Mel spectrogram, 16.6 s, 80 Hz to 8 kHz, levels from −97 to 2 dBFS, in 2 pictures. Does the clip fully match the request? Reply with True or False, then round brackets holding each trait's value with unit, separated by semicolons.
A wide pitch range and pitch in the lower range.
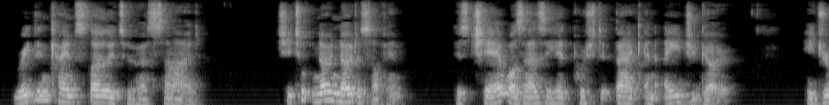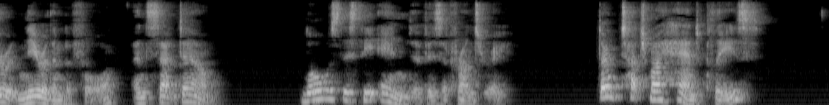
True (7.3 semitones; 130 Hz)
